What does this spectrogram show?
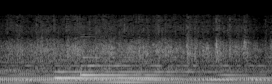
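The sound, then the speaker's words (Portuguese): An audience at a church service applauds God, a dense crackling clatter of many hands, with sustained keyboard tones humming underneath throughout. “Vamos aplaudir a Ele, vamos levantar e vamos embora.”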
